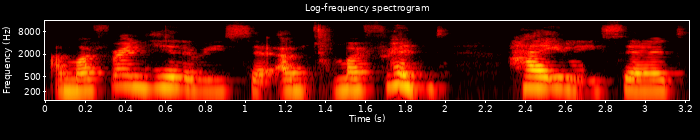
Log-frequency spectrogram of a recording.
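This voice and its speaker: A woman's voice: a little high, fairly even intonation, normal speed. A woman as a guest on a live chat, telling a long anecdote in a rambling, self-deprecating way.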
